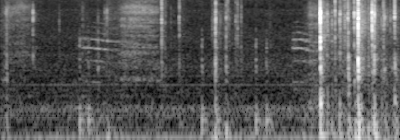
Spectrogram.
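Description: Computer keyboard keys clicking in irregular bursts as code is typed, busier near the end. A short, high pitched sound comes about a second in and again briefly near the end.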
